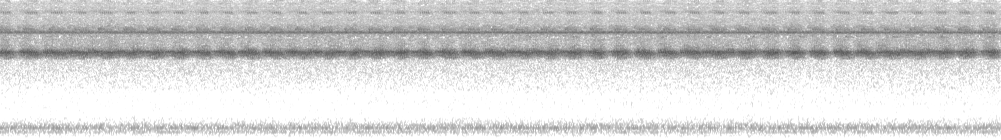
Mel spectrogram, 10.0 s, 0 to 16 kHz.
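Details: Late-August insect chorus at dawn, 5:00 on 25 August 2019, Yugawara, Kanagawa, Japan: continuous high-pitched ringing trills with a shimmering pulse, two bright tones held throughout, and a faint low drone beneath.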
